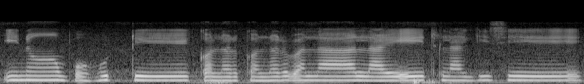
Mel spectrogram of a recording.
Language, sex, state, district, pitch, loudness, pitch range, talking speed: Odia, male, Odisha, Sambalpur, 190 Hz, -15 LUFS, 180-190 Hz, 70 wpm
